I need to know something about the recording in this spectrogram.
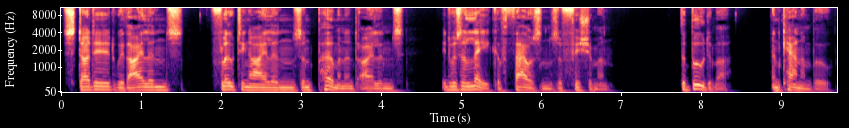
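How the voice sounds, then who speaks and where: Low-voiced man reading a memoir. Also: animated, measured pace, darkish tone, no echo, clean studio sound. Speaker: audiobook reader. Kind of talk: scripted narration of a memoir.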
